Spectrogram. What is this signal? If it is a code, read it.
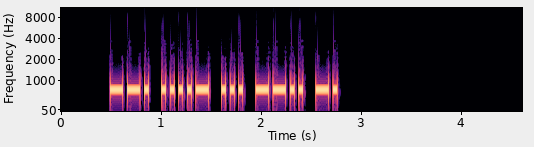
Morse code, heard as a keyed tone, about 27 wpm, 700 Hz. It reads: G4SZN
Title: DXCC-100 Call Signs - 5 Characters - 28wpm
